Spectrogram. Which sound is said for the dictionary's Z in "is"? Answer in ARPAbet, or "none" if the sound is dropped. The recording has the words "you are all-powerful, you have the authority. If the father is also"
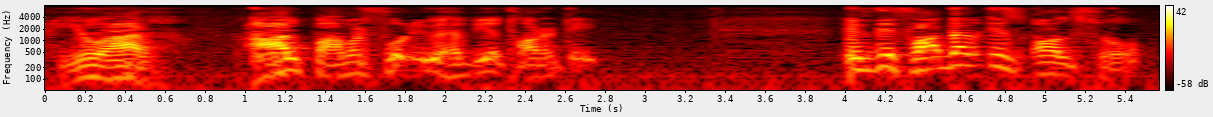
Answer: Z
